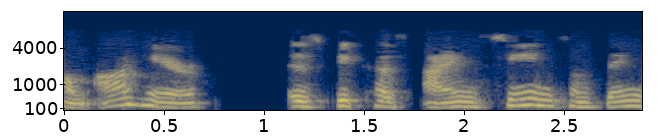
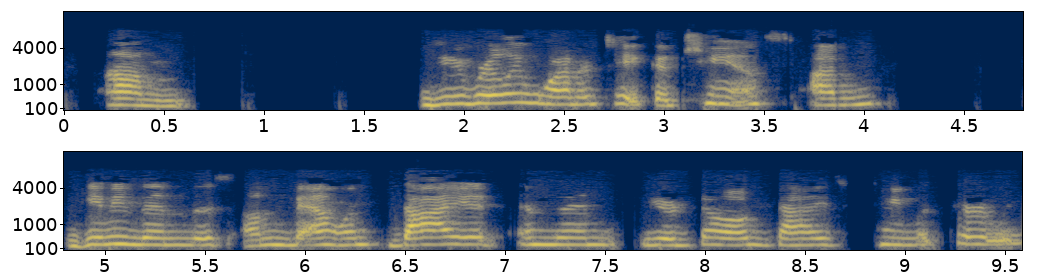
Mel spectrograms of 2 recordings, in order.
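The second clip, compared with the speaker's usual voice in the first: voice catching, choking up, tearful, pitched up; 6 semitones higher than usual. Remembering the dog that died, the speaker addresses dog owners, choking up, about to cry. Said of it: "I'm gonna cry".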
